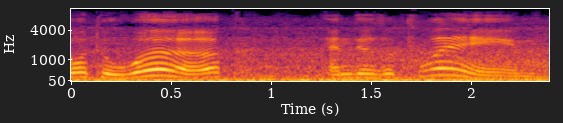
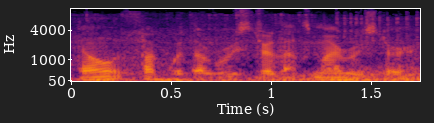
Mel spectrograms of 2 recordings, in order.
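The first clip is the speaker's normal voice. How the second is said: voicing the dog; 8 semitones lower, 12 dB quieter than usual. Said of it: "The dog's like".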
